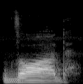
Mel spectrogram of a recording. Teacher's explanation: you might have heard a little bit of vibration that is producing a slight Z sound. · So that's why it's obvious that there is no English equivalent for this letter. It is almost similar to D in English, but it is not D. So it is D with a rounded shaped mouth. So, and there's a very slight sound of Z.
